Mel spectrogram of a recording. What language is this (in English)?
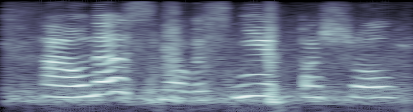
Russian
